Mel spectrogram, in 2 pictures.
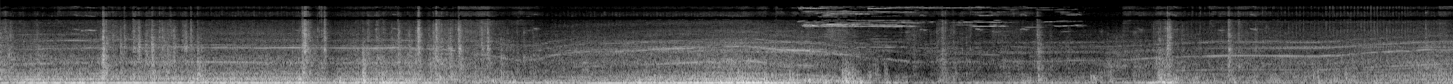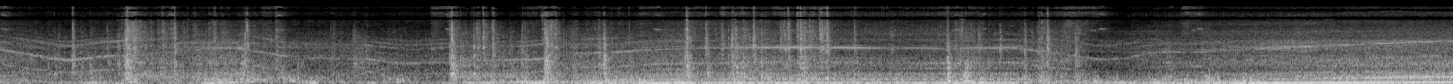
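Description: Automated side-loader recycling truck working its lift arm: the engine revs up and down as the arm raises a wheeled bin, dumps it into the hopper and lowers it, with a whine that rises and falls with the revs and repeated clanks of bin and arm.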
